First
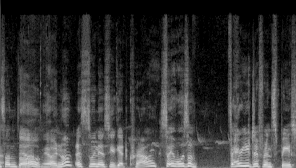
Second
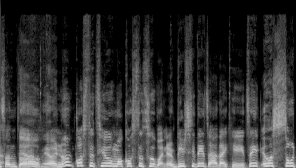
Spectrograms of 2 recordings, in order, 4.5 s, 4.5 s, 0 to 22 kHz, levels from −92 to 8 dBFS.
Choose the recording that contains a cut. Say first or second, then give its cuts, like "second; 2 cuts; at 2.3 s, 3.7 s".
second; 1 cut; at 1.1 s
